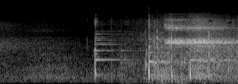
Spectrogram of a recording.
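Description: Badminton doubles rally: a sharp racket hit on the shuttlecock with a brief ring about a second in, then several quick hits and high-pitched squeaks of court shoes on the floor in the second half.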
